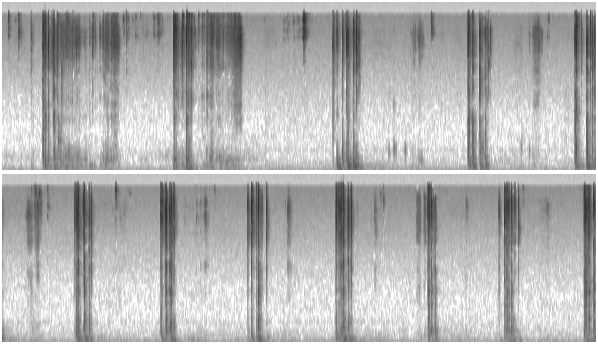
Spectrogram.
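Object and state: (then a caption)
Glitter faux leather sheet. Long gold metal nail caps tap and scratch a flat, solid silver-grey glitter faux leather sheet lying on a table. Short, crisp, scratchy bursts with a soft low thump come at a steady pace, with quiet gaps between them. Each burst is dry and dies away almost at once.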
